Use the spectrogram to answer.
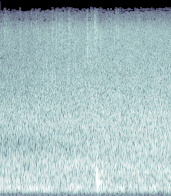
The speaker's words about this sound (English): It is absolutely pouring. We haven't had rain like this in a very long time.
